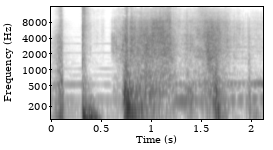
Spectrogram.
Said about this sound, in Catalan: En Robert Capa segueix de ben a prop un soldat republicà, turó cap avall. De sobte, se sent un tret i el milicià cau mort amb els braços ben oberts.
